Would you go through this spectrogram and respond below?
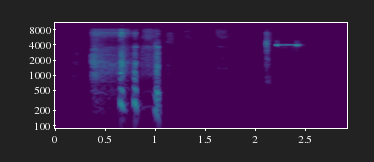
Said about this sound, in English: What's the beep noise. It was like something my mom made.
